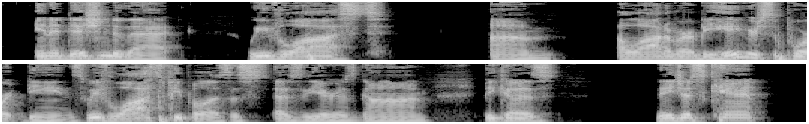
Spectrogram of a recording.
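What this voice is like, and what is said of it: Hoarse, strained voice. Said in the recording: “I'm losing my voice because of all the hollering I've had to do.”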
